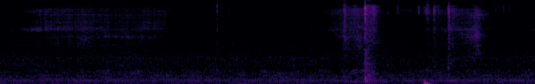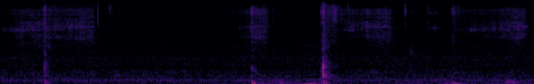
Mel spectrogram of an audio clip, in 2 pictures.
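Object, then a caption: Kinetic sand shape. A green, solid kinetic sand turtle shape is held in both hands and cut and scraped with a small black blade, and slices fall away. Soft, bright, hissing scrapes come in repeated bursts, broken by a few sharp ticks and low soft thumps as pieces drop.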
